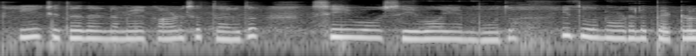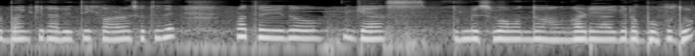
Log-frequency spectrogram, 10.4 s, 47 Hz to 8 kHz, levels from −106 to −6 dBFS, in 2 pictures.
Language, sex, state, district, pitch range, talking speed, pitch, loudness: Kannada, female, Karnataka, Dharwad, 225-250 Hz, 110 wpm, 230 Hz, -28 LUFS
